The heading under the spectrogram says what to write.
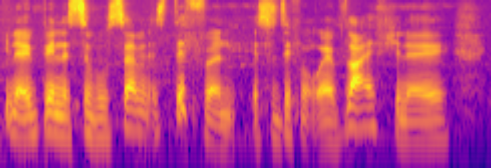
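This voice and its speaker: A man with a London accent. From London, England. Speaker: civil servant. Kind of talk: testimonial interview.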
